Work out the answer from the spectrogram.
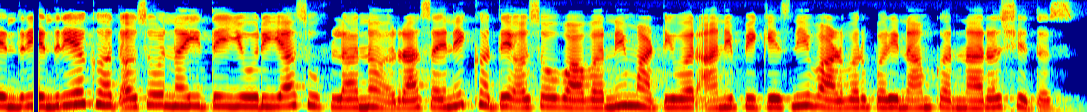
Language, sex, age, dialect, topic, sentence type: Marathi, female, 31-35, Northern Konkan, agriculture, statement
